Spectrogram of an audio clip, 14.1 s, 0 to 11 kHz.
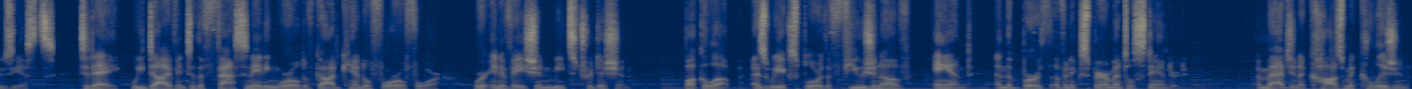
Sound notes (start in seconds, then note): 3.2 enthusiastic Voiceover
